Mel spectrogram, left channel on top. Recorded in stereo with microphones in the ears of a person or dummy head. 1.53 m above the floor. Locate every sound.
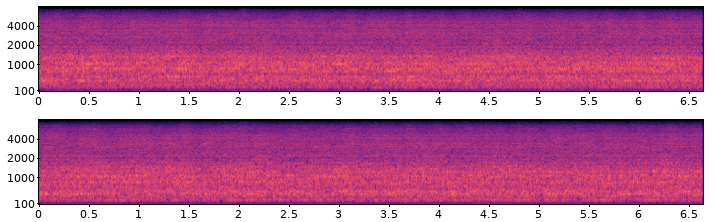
0.0 s an engine running: 40° right (ahead or behind), 0.8 m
